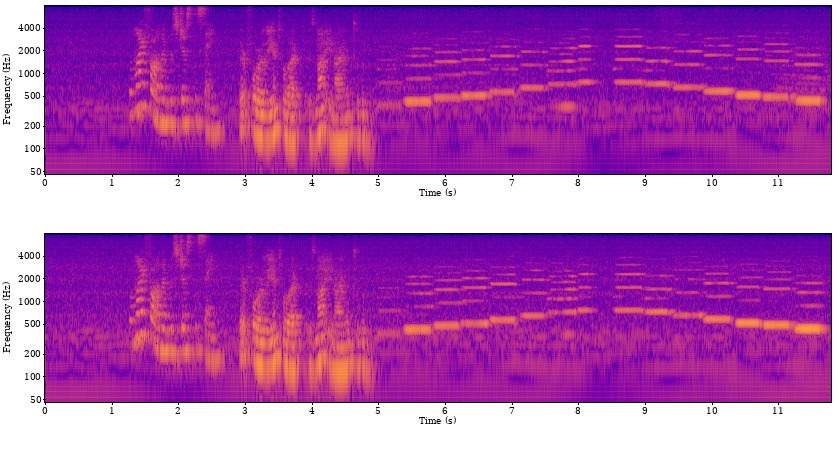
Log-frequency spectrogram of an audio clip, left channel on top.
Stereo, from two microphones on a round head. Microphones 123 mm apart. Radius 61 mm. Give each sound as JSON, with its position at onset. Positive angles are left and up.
{"t": 1.2, "sound": "a woman speaking", "side_deg": 20, "distance_m": 1.7}
{"t": 2.9, "sound": "a man speaking", "side_deg": 50, "distance_m": 1.9}
{"t": 5.0, "sound": "a flute", "side_deg": 60, "distance_m": 1.8}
